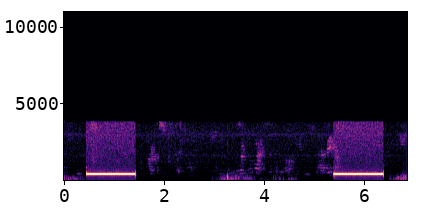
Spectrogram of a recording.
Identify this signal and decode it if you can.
Ringback tone (Europe, 425 Hz), with speech.
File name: out- -2013- - - .28779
